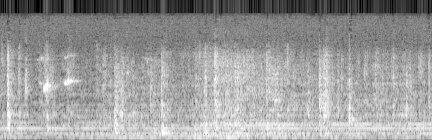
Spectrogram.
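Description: Irregular rustling and light clicks of things being handled, sharpest in the first second, over a low held note of background music.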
